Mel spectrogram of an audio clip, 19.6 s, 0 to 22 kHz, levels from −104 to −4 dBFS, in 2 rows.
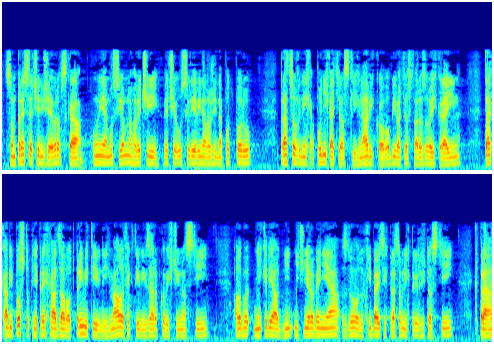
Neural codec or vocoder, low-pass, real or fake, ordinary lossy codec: none; none; real; none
